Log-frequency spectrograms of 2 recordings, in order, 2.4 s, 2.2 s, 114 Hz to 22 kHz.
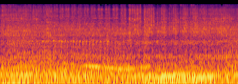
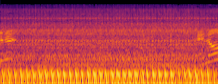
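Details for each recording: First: Ingersoll 448 lawn tractor, Briggs & Stratton 18hp Vanguard V-twin, after replacing the faulty choke lever assembly: starts every time, brief rev then steady even idle with no stumbling or surging. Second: Ingersoll 448 lawn tractor, Briggs & Stratton 18hp Vanguard V-twin: fitting the OEM Briggs air filter makes it bog and run rough and lumpy, believed due to that filter being more restrictive; runs normally without it or with a STENS filter.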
